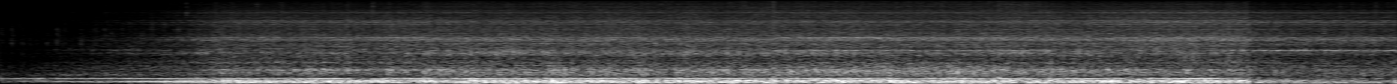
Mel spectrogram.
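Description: A sanding machine motor hums steadily.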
